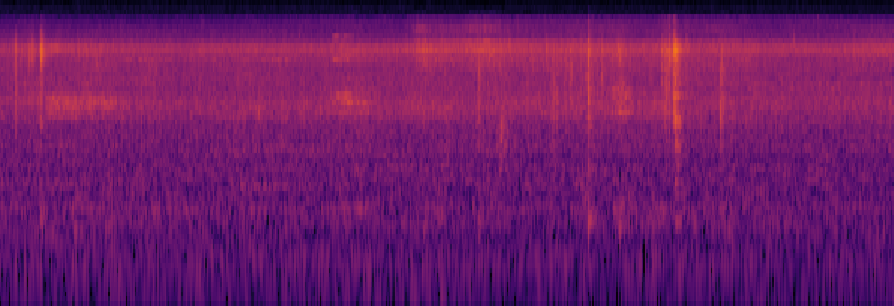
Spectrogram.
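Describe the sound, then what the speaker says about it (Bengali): Egg snacks frying in hot oil, a steady low sizzle and hiss running throughout with a few faint clicks and pops, no voices. "এভাবে আমি সবগুলো নাস্তা ভেজে নেব"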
